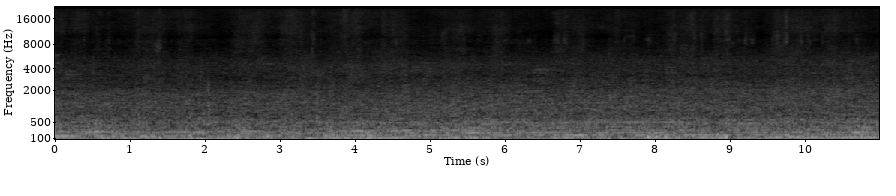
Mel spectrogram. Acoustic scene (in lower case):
residential area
